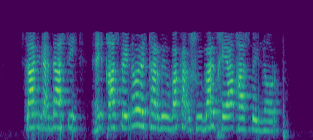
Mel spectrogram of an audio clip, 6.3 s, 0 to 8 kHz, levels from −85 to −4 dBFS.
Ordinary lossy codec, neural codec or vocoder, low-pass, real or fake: AAC, 16 kbps; none; 7.2 kHz; real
